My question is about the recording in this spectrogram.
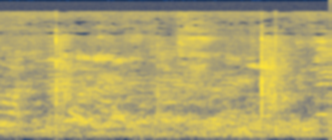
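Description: Spectators chattering, many voices overlapping with no clear words. There is a faint click about half a second in and a sharper knock near the end.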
